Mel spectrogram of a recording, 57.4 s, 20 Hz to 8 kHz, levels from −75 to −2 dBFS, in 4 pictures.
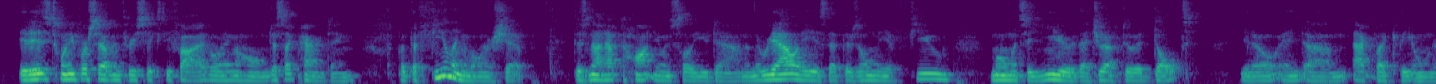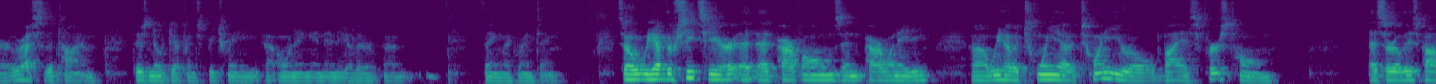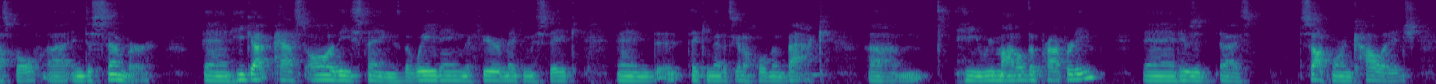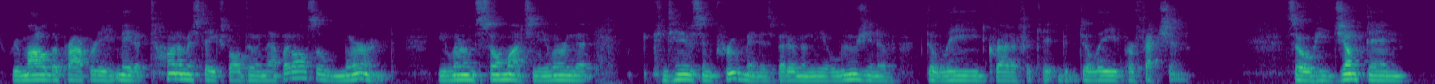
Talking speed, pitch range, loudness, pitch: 190 wpm, 110-125 Hz, -32 LUFS, 115 Hz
